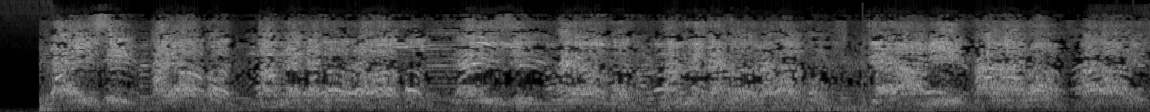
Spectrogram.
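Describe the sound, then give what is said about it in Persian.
Protesting retirees chant at a rally in Kermanshah, Iran, a loud, dense crowd voicing rhythmic slogans in repeated surging bursts that fill the whole stretch. “صدای بازنشستگان معترض در کرمانشاه رو میشنیدید.”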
